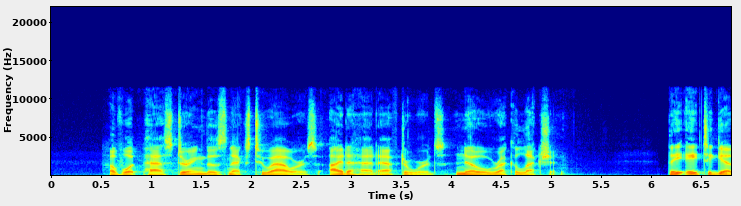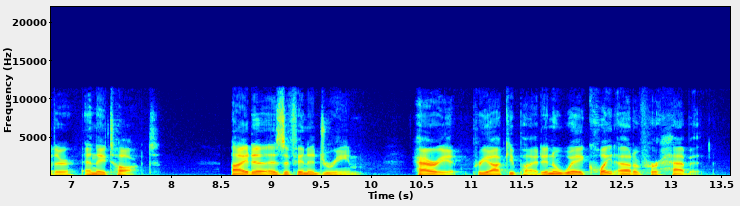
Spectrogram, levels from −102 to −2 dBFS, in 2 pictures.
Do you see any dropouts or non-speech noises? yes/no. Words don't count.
no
